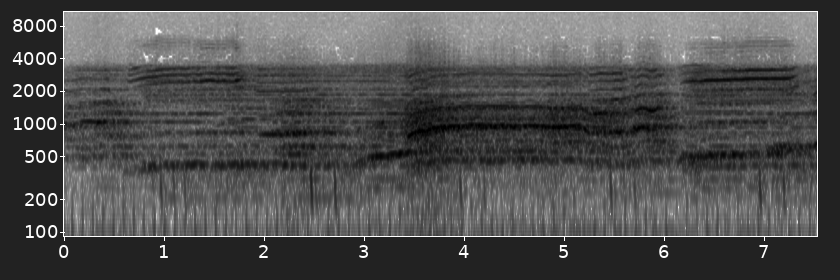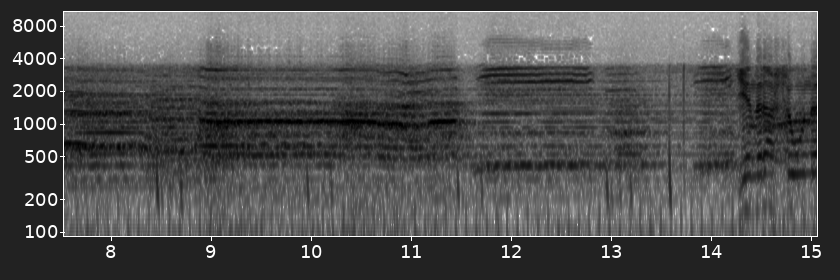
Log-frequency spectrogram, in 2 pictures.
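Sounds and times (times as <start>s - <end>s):
audience singing at a thanksgiving service in a township church in Cape Town: 0.0s - 15.0s.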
